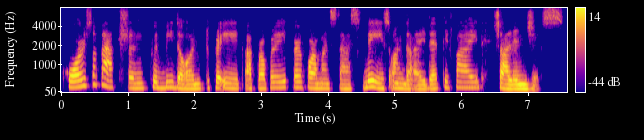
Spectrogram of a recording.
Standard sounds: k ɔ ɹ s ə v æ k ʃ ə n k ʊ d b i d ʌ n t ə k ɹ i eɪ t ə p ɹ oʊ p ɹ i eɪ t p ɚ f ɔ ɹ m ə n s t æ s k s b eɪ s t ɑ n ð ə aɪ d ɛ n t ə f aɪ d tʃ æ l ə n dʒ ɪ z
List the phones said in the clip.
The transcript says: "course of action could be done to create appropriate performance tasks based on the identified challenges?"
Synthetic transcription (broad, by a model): k ɔ ɹ s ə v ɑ k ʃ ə n k ʊ d b i d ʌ n t ə k ɹ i eɪ t ə p ɹ oʊ p ɹ i eɪ t p ɚ f ɔ ɹ m ə n s t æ s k b eɪ s ɑ n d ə aɪ d ɛ n t ə f aɪ d tʃ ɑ l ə n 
